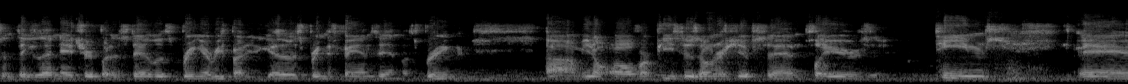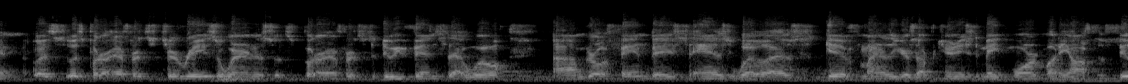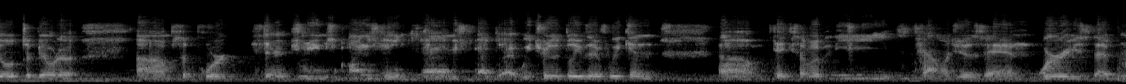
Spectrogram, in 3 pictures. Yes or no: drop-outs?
no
